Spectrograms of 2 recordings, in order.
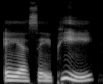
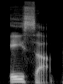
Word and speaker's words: ASAP: And speaking of ASAP, that's an acronym that stands for as soon as possible. It's pronounced as one word, ASAP.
